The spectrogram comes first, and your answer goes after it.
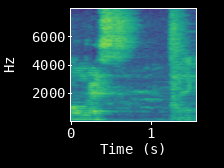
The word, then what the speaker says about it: kongres: Sering orang menambah huruf G pada kata kongres, padahal aslinya kongres. Kan orang menggunakan menambahkan huruf G di antara atau di dalam pengucapan kata kongres.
